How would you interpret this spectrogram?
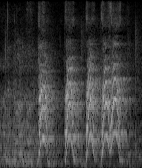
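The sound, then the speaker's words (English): A man's voice imitates a dog barking, four short, loud woof-like yelps close to the mic, the last two coming in quick succession. “Like we had a show where a dog could talk to humans.”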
